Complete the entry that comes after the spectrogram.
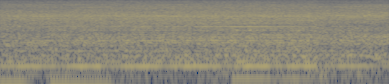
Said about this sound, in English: So we're whisking this on high speed.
